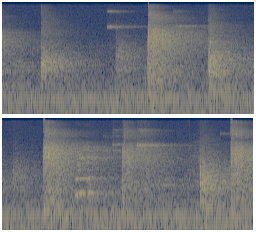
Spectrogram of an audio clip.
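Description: Jai alai ball (pelota) striking the walls and floor of the fronton during a rally: about eight sharp cracks, one every second or so, each with a long echo in the hall. Brief high squeaks come between them.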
